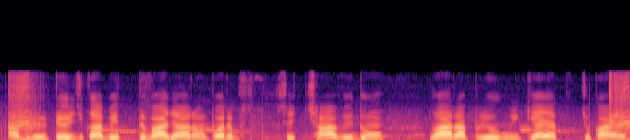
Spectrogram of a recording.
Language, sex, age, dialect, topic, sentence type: Hindi, female, 18-24, Kanauji Braj Bhasha, banking, statement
